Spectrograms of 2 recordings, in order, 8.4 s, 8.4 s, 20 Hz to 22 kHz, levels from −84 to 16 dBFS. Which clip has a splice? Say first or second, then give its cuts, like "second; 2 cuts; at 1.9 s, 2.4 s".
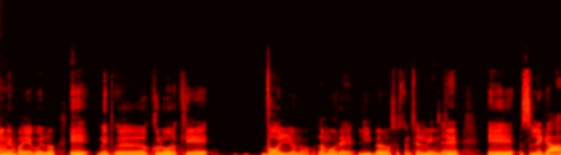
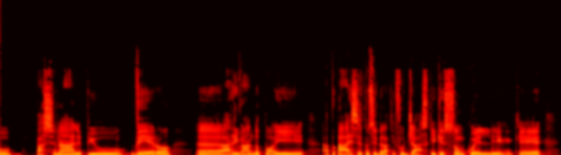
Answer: first; 2 cuts; at 1.0 s, 1.7 s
